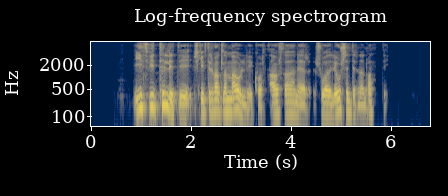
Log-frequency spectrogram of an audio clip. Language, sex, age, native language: Icelandic, male, 20-29, Icelandic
